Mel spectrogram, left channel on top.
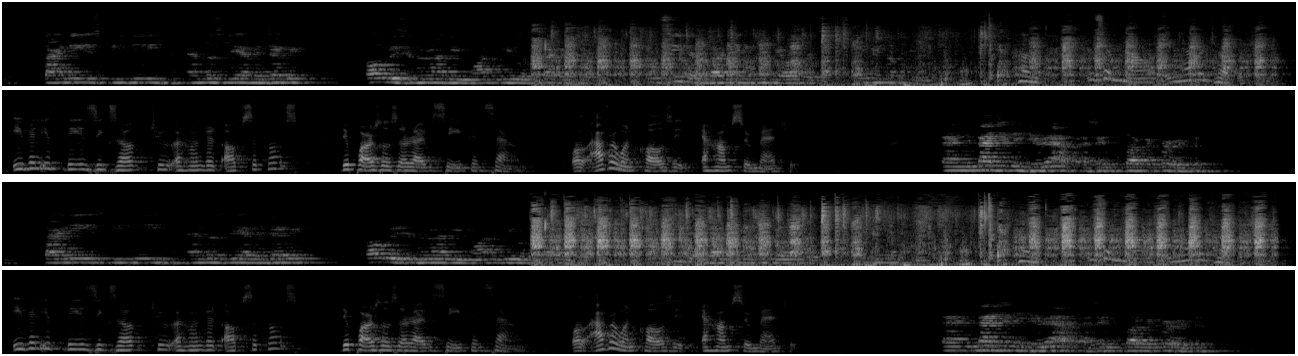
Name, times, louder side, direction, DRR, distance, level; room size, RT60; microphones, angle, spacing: voice 1, 0.4-3.1 3.6-5.9 6.4-9.3 22.3-24.9, left 2 dB, 55° left, -1 dB, 5.5 m, -42 dB
sound 1, 5.3-12.8, right 9 dB, 40° right, 0.4 m, -33 dB
voice 2, 10.1-12.8 13.0-15.9 16.3-18.1 18.6-20.7, left 1 dB, 10° left, 10 dB, 0.8 m, -43 dB
15.0 x 9.2 x 5.0 m, 0.67 s
head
